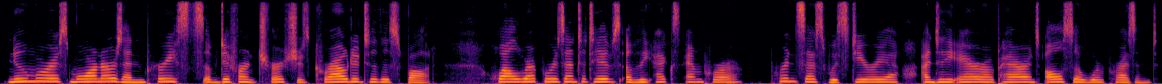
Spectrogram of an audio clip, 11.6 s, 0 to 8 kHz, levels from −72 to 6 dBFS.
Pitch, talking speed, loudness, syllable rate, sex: 240 Hz, 135 wpm, -18 LUFS, 4.8 syllables/s, female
